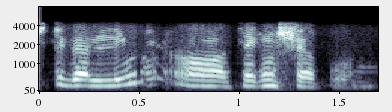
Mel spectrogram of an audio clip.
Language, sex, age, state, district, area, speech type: Telugu, male, 18-30, Telangana, Khammam, urban, conversation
